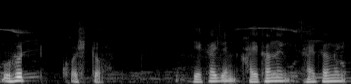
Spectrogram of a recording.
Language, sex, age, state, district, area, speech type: Bodo, male, 60+, Assam, Chirang, rural, spontaneous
